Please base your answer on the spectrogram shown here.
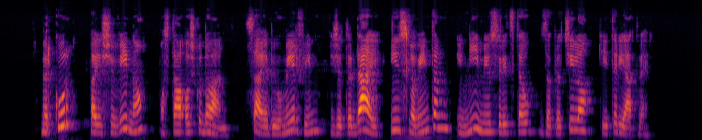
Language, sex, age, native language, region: Slovenian, female, 18-29, Slovenian, Gorenjska region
